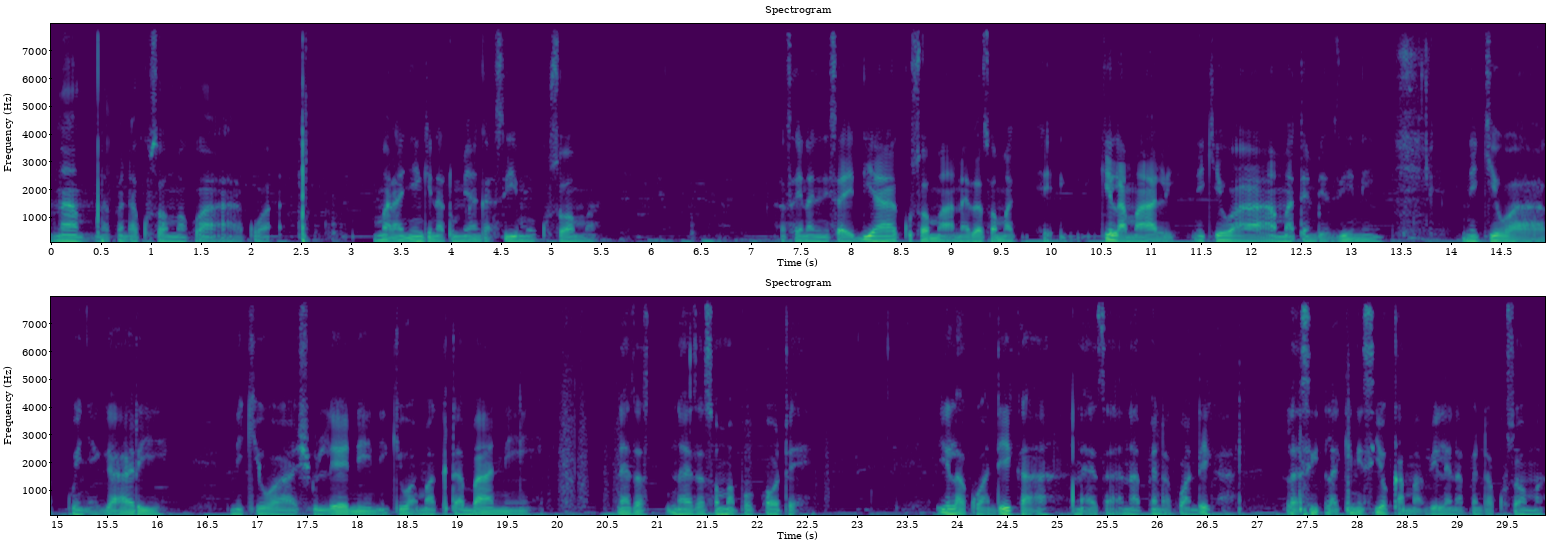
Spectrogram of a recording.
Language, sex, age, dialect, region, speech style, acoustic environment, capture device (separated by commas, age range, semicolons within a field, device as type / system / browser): Swahili, male, 18-24, Kenya - Nairobi Sheng-influenced, Kenya, relaxed, nature; music, desktop / Linux / Chrome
